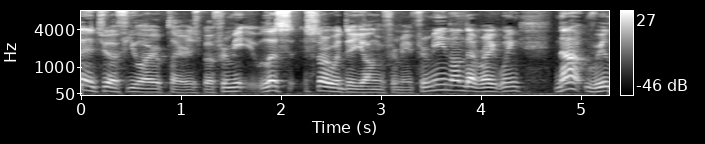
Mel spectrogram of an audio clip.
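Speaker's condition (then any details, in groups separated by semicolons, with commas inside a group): No condition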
